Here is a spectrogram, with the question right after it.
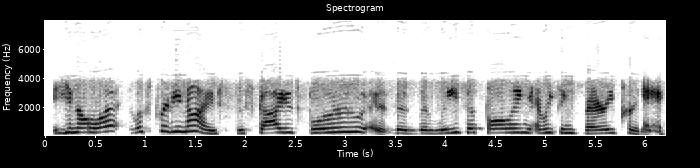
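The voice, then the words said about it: Australian accent. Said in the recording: “I'm just trying to listen to your accent just to work out how it's all going, how it's all changing. ... oh, you're still Australian.”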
